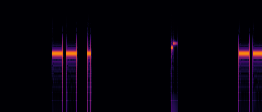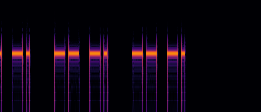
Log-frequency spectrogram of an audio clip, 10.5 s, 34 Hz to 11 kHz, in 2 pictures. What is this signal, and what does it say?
Morse code, heard as a keyed tone, about 17 wpm, 700 Hz. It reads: ME MN MN MN
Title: US States Repeated 3x 17wpm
